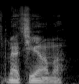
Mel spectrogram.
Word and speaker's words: Matsuyama: It's Matsuyama.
